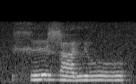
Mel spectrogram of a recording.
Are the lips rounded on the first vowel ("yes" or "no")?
no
